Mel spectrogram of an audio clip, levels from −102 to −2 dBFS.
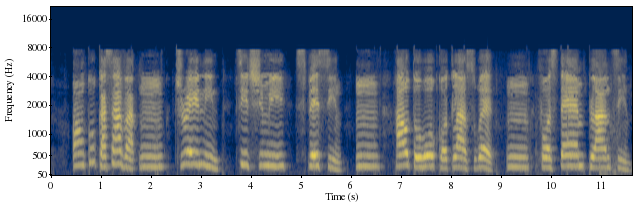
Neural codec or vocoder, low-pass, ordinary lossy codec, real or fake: none; 19.8 kHz; AAC, 24 kbps; real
